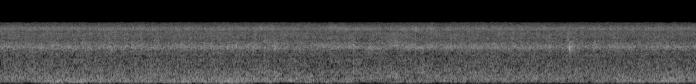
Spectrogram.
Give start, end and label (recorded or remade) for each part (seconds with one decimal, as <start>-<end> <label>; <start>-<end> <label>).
0.0-2.5 recorded; 2.5-4.5 remade; 4.5-7.0 recorded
